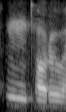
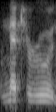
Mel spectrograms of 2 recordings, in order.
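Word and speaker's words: Ntoro: We talk about the nature and the function of the Abosom, the Orisha, the Vodou, the Ntoru and Ntorotu, sometimes mispronounced Neturu and Netutu,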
